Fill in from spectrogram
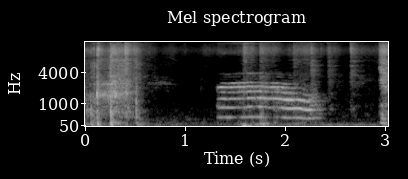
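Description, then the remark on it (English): A single drawn-out, tonal meow, loud, rises then fades over about a second, apparently voiced by a person imitating a cat, with brief rustling noises just before it. “Are you a cat?”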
